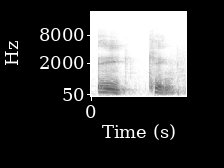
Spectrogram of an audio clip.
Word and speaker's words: I Ching: It's spelt like I Ching, but I heard it is pronounced I King.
